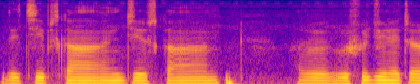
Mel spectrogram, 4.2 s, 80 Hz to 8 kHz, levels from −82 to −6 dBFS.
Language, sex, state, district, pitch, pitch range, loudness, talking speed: Nagamese, male, Nagaland, Dimapur, 110 Hz, 105-110 Hz, -16 LUFS, 115 wpm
